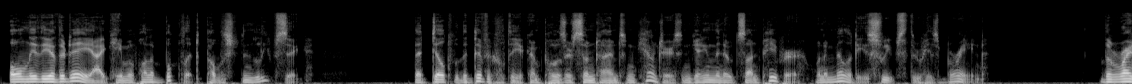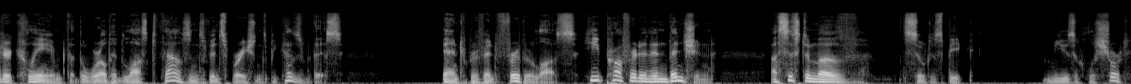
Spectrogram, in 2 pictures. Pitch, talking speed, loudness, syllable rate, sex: 100 Hz, 165 wpm, -20 LUFS, 6.1 syllables/s, male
